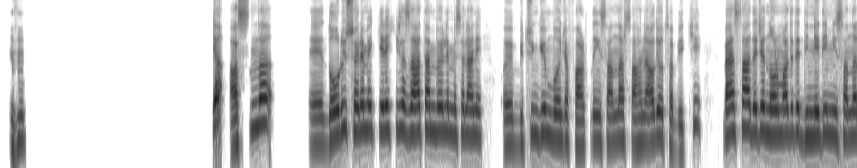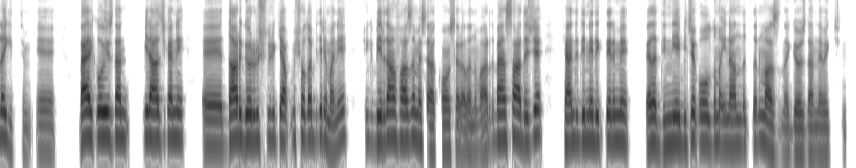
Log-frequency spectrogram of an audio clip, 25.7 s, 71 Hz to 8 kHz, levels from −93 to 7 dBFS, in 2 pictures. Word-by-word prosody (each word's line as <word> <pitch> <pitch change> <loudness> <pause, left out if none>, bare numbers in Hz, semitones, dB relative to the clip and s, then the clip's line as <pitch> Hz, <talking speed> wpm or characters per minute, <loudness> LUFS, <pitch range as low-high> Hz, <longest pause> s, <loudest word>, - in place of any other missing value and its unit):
Hı 135 - -4
hı. 155 +4 -5 2.8
Ya, - - +9
aslında, 220 - +3 0.6
eee, 145 0 -4
doğruyu 185 +6 +5
söylemek 205 -1 +2
gerekirse 210 +1 +2
zaten, 200 +1 +3
böyle, 200 0 +2
mesela, 185 0 -2
hani, 180 -1 -1 0.3
eee, 145 0 -3
bütün 185 +5 -6
gün 185 -1 0
boyunca 160 -1 0
farklı 150 0 -2
insanlar 155 +1 -1
sahne 150 -1 -3
alıyor 160 +3 +2
tabii 125 -8 -7
ki. 240 - -11 0.3
Ben 185 +2 +6
sadece 200 -1 +4
normalde 185 +1 +3
de 195 -3 +1
dinlediğim 175 +2 +2
insanlara 175 0 +1
gittim. 115 -5 -14
Eee, 120 -2 -11 0.4
belki 170 +1 +5
o 175 - +8
yüzden 175 -1 +2 0.2
birazcık, 170 -1 +2
hani, 170 -1 -1 0.3
eee, 140 -1 -3
dar 165 +1 +5
görüşlülük 165 0 -1
yapmış 170 +2 -2
olabilirim 170 -1 -2
hani. 150 +9 -6 0.3
Çünkü, 155 -1 -16
birden 170 +2 +2
fazla 165 +1 0
mesela 150 -7 -3
konser 125 0 -6
alanı 120 +1 -7
vardı. - - -5
Ben 165 0 +3
sadece, 165 +1 0 0.3
kendi 155 +1 -1
dinlediklerimi 160 0 -1 0.3
ya 145 - +2
da 145 -3 0
dinleyebilecek 145 +2 -2
olduğuma 150 -1 -3
inandıklarımı 140 +2 -5
aslında 110 -3 -4
gözlemlemek 110 0 -6
için, - - -27
165 Hz, 140 wpm, -22 LUFS, 145-180 Hz, 2.8 s, Ya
